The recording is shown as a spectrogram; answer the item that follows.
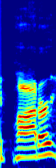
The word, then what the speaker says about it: Potter: My name is Jerry Potter. Yes, it rhymes with the boy wizard, host of the Social Media Marketing Talk Show, a Social Media Examiner production.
